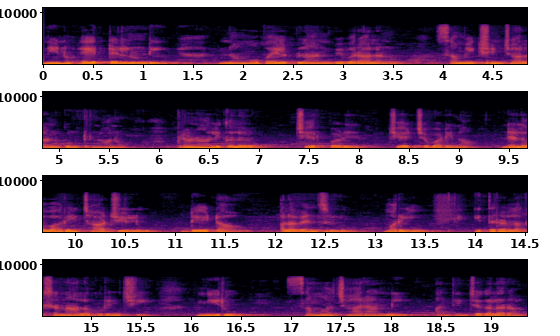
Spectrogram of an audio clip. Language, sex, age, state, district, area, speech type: Telugu, female, 18-30, Andhra Pradesh, Bapatla, rural, read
